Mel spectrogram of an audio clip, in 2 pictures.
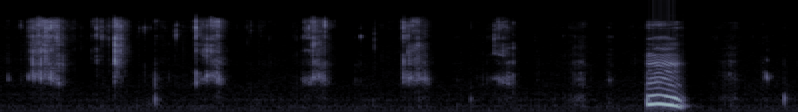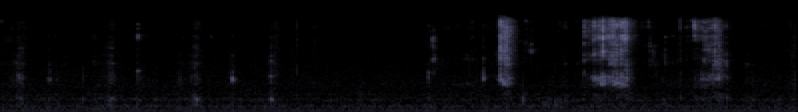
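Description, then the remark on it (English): Crisp crunching as someone bites and chews a cold head of lettuce taken from the fridge, in irregular bursts with quiet gaps and a brief louder squeaky sound partway through. No talking. “So I went to my fridge and I pulled out this head of lettuce that I got.”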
